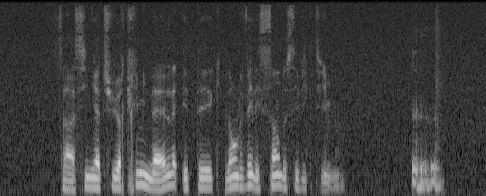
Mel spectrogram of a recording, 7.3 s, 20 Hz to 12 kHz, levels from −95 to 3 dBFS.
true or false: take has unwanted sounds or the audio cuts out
true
